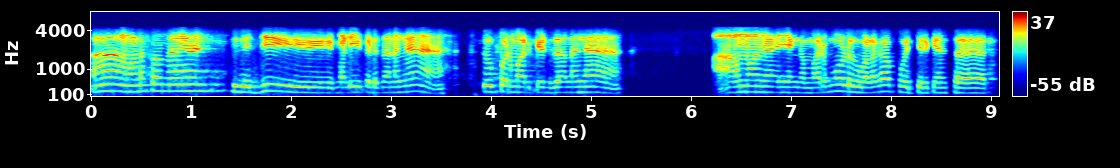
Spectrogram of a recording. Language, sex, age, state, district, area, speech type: Tamil, female, 60+, Tamil Nadu, Perambalur, rural, conversation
